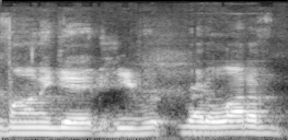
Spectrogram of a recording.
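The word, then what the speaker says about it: Vonnegut: know like uh Kurt Kurt Vono uh not Van Go. Van Go is an artist. Kurt Vonagget.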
